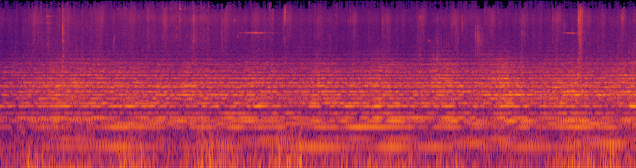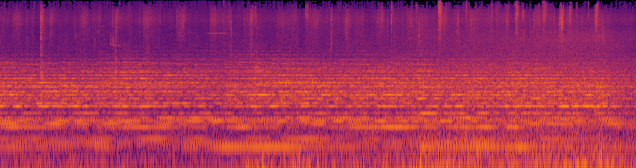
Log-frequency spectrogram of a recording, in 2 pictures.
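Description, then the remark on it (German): Loud outdoor ambience at the foot of the Michel church in Hamburg, with church bells ringing steadily and their sustained, overlapping tones layered over a dense, constant wash of background noise. No one speaks. “So klingt es unten vor Michel.”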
